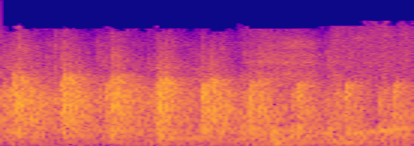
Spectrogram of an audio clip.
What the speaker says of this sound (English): give Lady Proskovia Nabanj another very big hand clap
